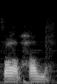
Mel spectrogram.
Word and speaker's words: VA-11 HALL-A: The name sounds silly and a bit hard to pronounce. Good thing it's actually pronounced Valhalla. Funny numbers and letters are just a code.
